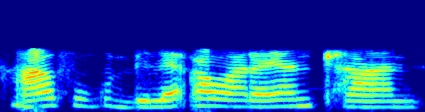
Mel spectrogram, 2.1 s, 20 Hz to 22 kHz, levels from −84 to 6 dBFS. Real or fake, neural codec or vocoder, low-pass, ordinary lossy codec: real; none; 3.6 kHz; none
